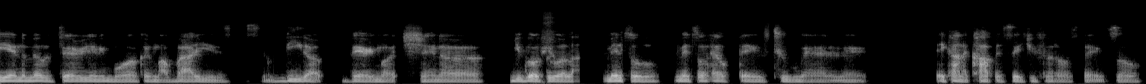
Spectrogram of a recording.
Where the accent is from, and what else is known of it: the South, United States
